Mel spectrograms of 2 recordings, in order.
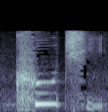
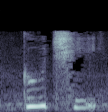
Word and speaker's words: Gucci: OK，第二个也是进入中国这个年头比较多的一个牌子了， Gucci，我听到蛮多中国人会喜欢把第一个音发成 Gucci，不知道这个 K 的音是哪儿来的，正确的发音应该是 Gucci。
